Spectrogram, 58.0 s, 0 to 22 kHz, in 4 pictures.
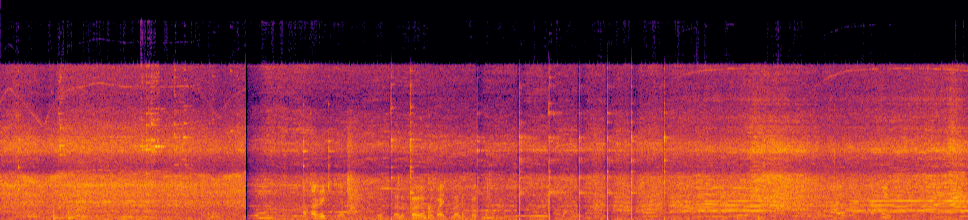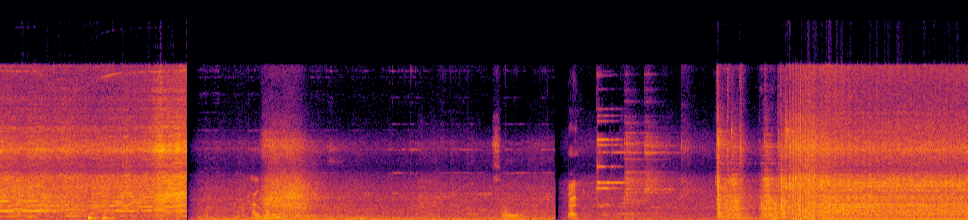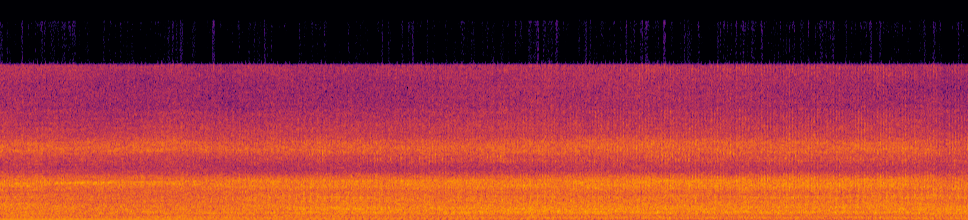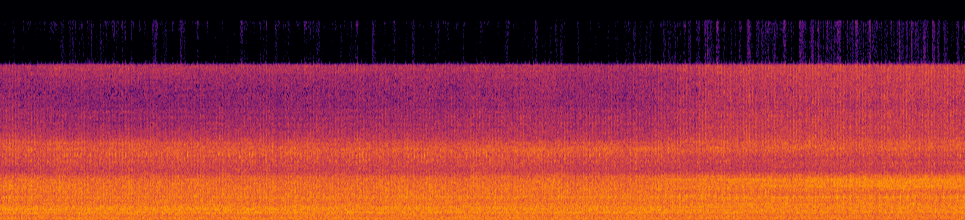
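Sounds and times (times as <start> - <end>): heavy machine engine running: 0.0 - 13.8, 25.3 - 58.0.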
